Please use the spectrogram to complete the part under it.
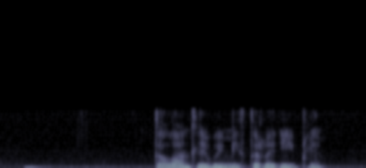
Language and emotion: Russian, neutral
